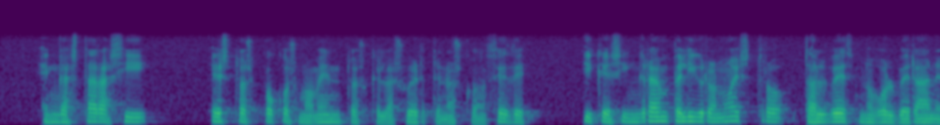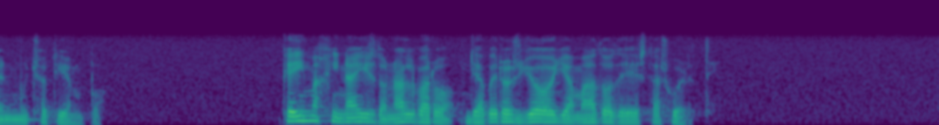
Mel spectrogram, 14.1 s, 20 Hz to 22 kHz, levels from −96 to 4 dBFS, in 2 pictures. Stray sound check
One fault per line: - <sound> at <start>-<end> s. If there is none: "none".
none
